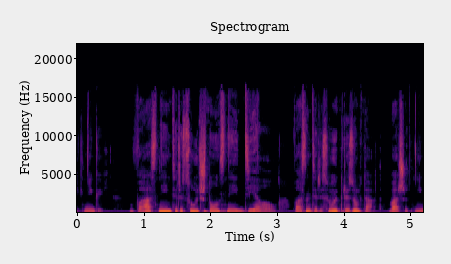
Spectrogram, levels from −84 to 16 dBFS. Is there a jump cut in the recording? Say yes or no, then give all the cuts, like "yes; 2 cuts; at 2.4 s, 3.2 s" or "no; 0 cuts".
no; 0 cuts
